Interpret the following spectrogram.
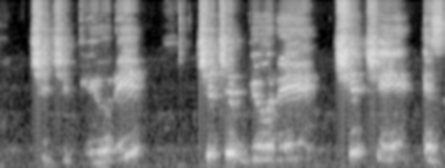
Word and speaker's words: Khichi: like my immediate family they will definitely call me Gigi some people think that it is catchy but it's really chichi I couldn't see so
